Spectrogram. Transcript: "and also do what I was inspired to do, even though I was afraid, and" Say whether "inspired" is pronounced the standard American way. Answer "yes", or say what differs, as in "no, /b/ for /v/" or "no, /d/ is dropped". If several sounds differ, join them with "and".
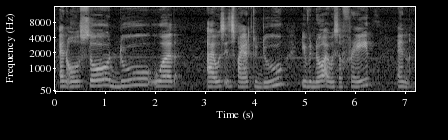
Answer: yes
